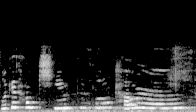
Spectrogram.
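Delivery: high, soft, tiny squeal; cutesy gushing. Real, not acted. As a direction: coo over something adorable in a small high voice. Gushing over a cute cover.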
